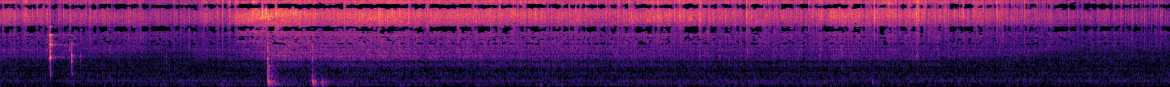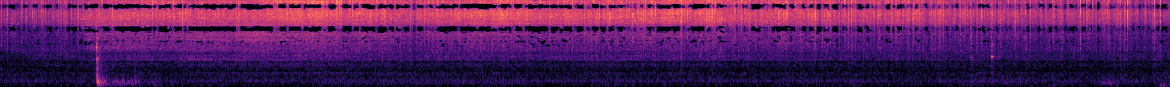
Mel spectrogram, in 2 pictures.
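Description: Sweet potato banana pancakes frying in oil in a pan, a steady sizzle throughout. A few sharp clicks, one near the start, two a few seconds in and one about halfway, as the spoon works the batter.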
